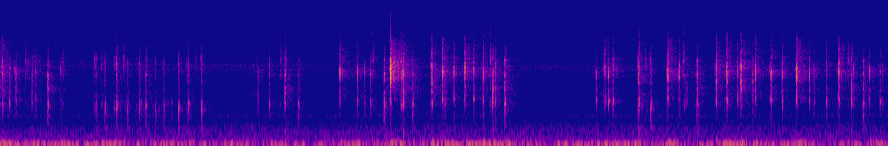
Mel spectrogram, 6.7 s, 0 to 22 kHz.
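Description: A compact $250 custom mechanical keyboard with Gateron Milky Yellow switches and red and pink plastic keycaps is typed on with the fingertips of both hands. The result is rapid, bright, dry clacks in quick bursts, with short pauses between runs. Each keystroke dies away almost instantly over a faint low rumble.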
